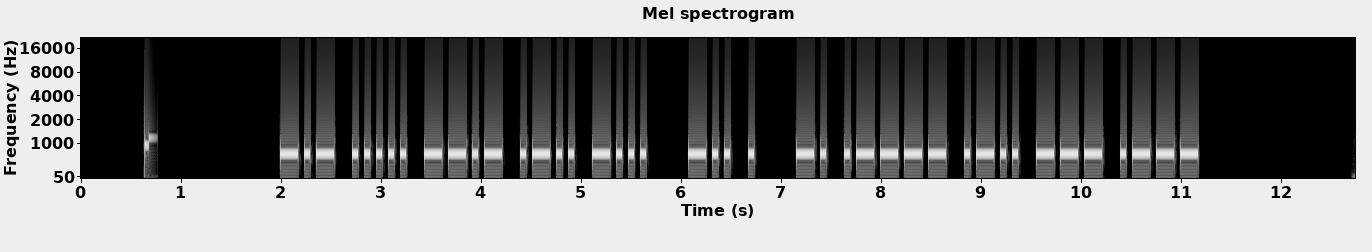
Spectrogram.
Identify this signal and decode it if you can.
Morse code, heard as a keyed tone, about 20 wpm, 700 Hz. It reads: K5QLB DE N1LOJ
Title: USA Callsign DE Callsign - 5 Characters - 20wpm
